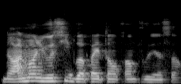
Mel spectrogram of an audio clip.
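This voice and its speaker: Fast-talking man in casual gamer chat. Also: medium pitch, fairly bright tone. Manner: slangy, sweary. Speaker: video channel host. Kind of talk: casual voice-chat banter about gaming.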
